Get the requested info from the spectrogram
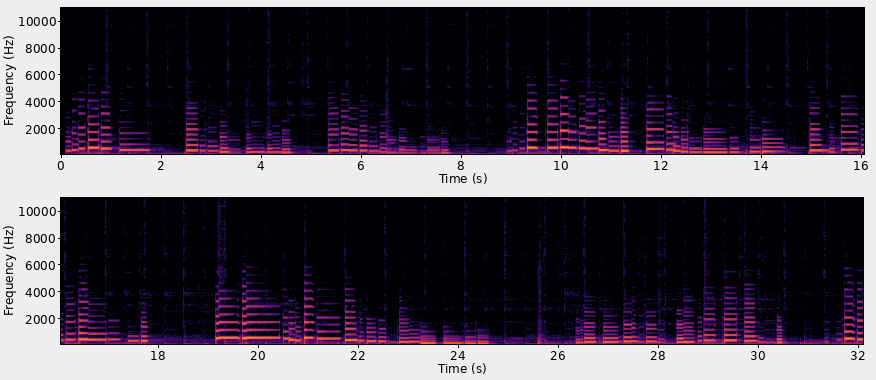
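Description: Archtop jazz guitar playing a fast improvised single-note solo through a jazz blues, building lines from minor triads played off the fifth of each dominant chord, decorated with approach notes, slides and enclosures. A bass and drum backing runs beneath it.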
